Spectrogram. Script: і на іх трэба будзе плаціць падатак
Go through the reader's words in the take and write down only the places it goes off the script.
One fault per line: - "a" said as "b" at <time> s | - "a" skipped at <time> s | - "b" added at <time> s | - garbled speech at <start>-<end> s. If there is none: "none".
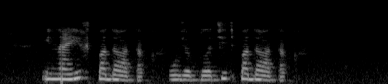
- "трэба" said as "падатак" at 1.0 s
